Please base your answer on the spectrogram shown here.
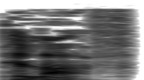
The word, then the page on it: pilaf: British English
